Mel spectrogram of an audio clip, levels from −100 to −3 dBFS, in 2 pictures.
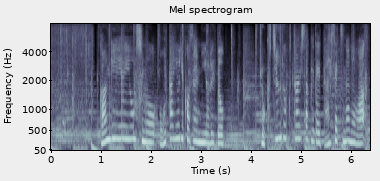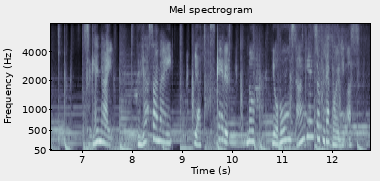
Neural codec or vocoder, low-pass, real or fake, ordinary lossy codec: codec, 16 kHz, 2 kbps, X-Codec, HuBERT features, trained on general audio; none; fake; none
